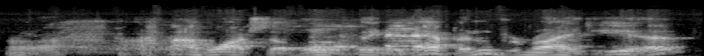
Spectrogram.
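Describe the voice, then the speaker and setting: Slightly dull recording of a folksy shopkeeper in a radio play. He rambles slowly and haltingly, easily tickled, with a highish voice that swings up and down. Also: very animated, background noise. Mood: amused, proud. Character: chatty, folksy small-town male shopkeeper, easily tickled. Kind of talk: audio drama acting, storytelling.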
